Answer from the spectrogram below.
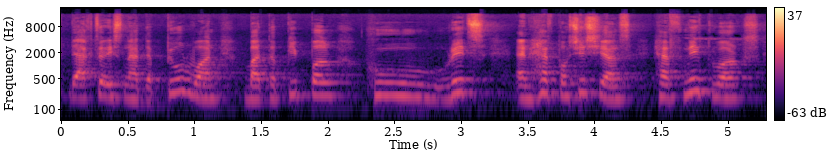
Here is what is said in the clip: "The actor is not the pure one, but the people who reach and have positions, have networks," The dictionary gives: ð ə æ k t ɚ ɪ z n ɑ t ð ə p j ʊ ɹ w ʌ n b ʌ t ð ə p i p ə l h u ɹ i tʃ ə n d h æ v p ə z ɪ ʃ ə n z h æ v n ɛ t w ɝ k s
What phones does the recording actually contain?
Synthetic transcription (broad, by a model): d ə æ k t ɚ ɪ s n ɑ t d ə p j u ɹ w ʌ n b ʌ t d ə p i p ə l h u ɹ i s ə n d h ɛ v p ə s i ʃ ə n s h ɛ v n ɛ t w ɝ k s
